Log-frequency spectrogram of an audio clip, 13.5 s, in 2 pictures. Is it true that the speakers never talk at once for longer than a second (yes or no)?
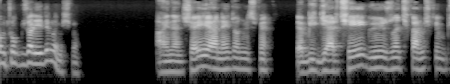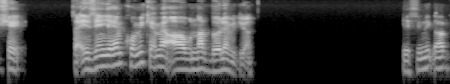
yes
